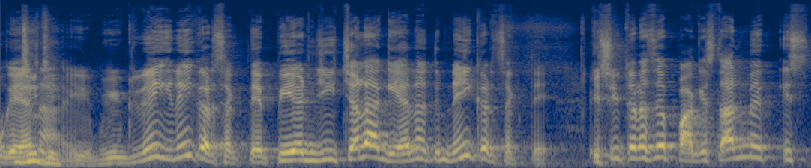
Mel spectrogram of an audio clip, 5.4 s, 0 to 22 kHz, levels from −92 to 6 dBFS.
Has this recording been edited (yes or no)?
no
